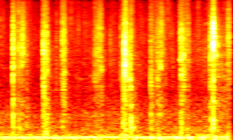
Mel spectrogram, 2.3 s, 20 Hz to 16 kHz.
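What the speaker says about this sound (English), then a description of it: "I will grab out 2 Kipper cards for you" Kipper cards are drawn and shuffled from a tarot-style deck, a quiet run of soft papery slides and flicks in an irregular rhythm, close but faint, over a low steady hum.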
